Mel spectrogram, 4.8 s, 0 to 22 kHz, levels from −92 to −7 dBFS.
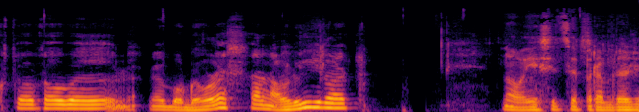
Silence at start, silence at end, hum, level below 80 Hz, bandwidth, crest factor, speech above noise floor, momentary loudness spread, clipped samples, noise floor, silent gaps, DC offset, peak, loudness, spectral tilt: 0.15 s; 0 s; none; -54 dBFS; 13.5 kHz; 14 dB; 31 dB; 9 LU; under 0.1%; -56 dBFS; 3.10-3.15 s; under 0.1%; -12 dBFS; -26 LUFS; -8 dB/octave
